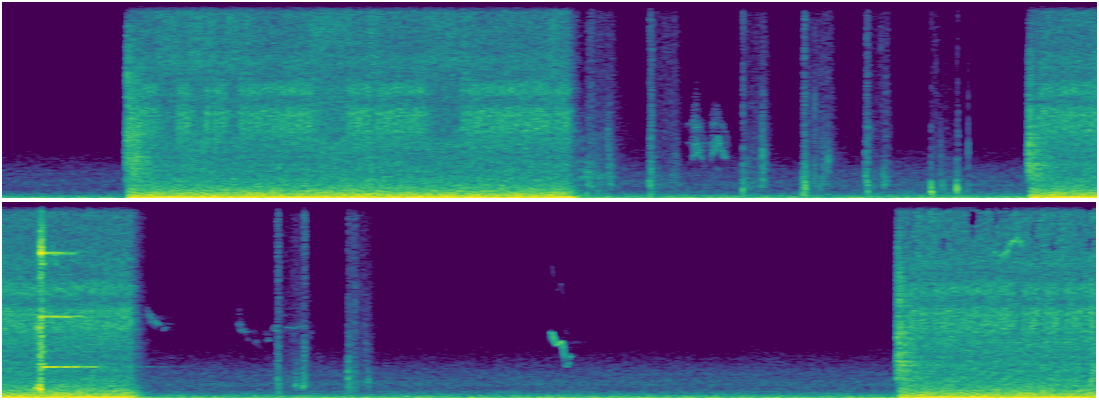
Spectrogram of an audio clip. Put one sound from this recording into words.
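A pressure washer sprays water in loud, steady hissing bursts.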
